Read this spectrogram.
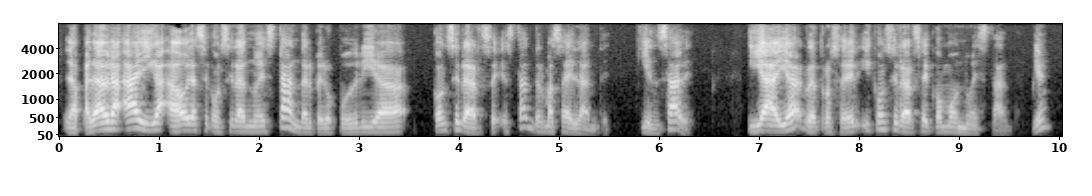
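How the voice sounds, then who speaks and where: Lively Peruvian man lecturing a class. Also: mid-range voice, normal speed, lo-fi sound. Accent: Lima Spanish. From Peruvian highlands. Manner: checks in often with tag questions. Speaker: language teacher.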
